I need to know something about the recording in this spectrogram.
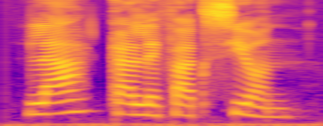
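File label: heat, spanish, female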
